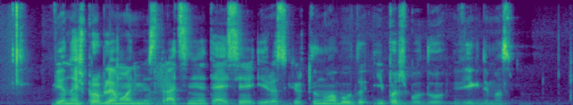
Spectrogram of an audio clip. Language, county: Lithuanian, Vilnius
